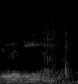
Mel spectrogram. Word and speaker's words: duodenum: The first is called the duodenum, all right? Some people pronounce it duodenum. Potato, potato. All right?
